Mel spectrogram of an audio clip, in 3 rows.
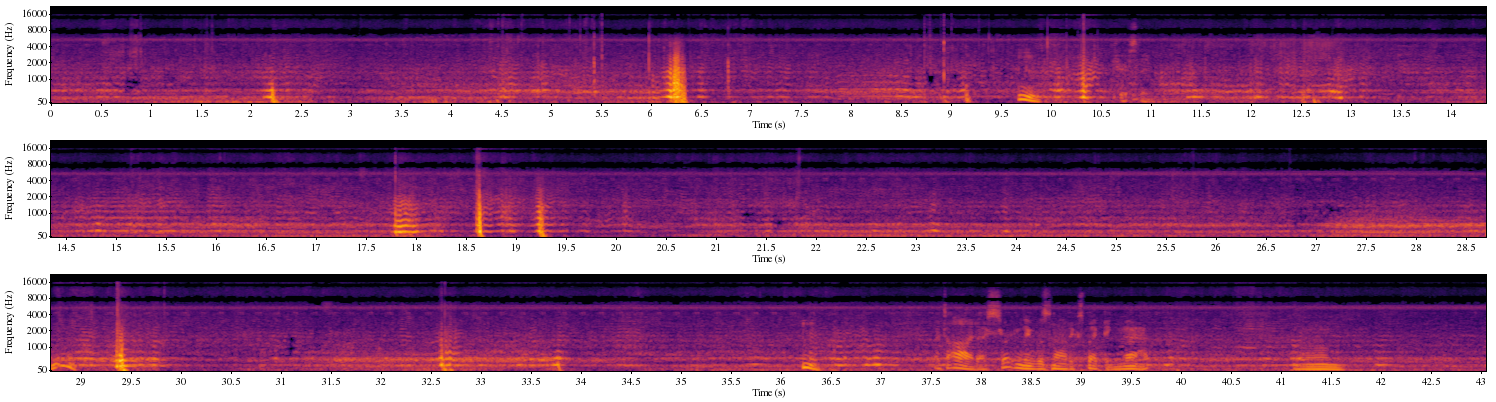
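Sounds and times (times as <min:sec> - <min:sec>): bees buzzing: 0:00.0 - 0:43.0.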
